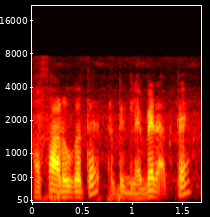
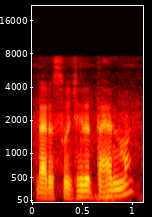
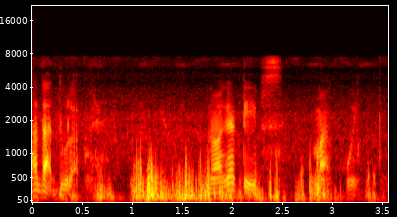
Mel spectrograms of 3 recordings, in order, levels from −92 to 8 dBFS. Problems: background sounds at intervals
